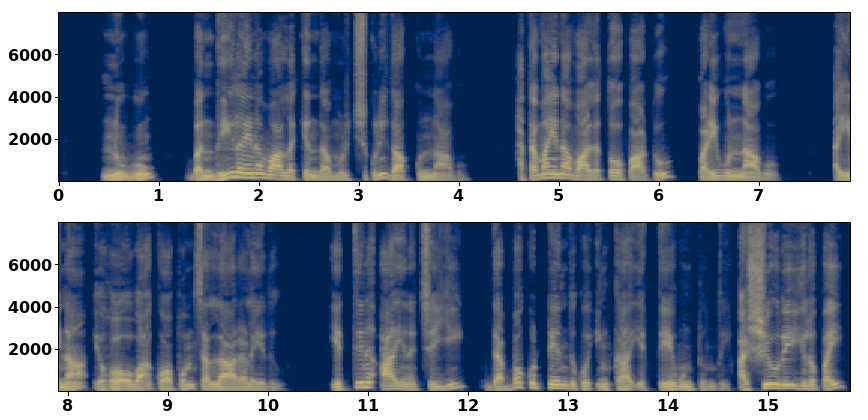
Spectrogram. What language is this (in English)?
Telugu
